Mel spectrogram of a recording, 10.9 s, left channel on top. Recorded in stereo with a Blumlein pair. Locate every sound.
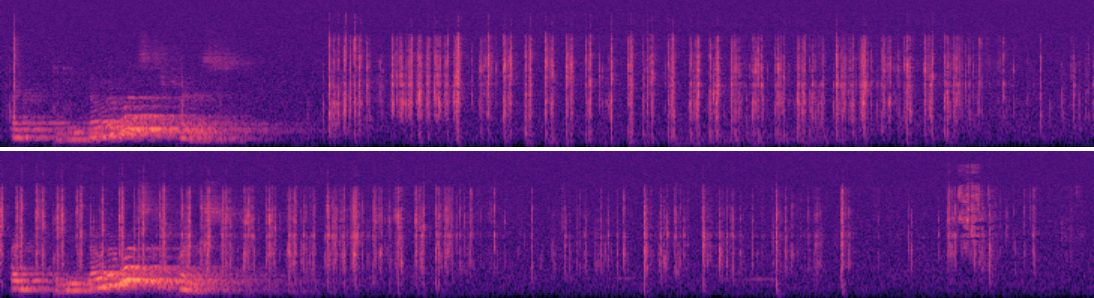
0.1 s a woman speaking: 35° right, 4 m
